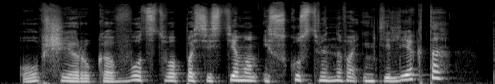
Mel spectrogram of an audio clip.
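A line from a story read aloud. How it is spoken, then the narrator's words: Muttering to himself. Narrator (Russian): Пробормотал он про себя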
